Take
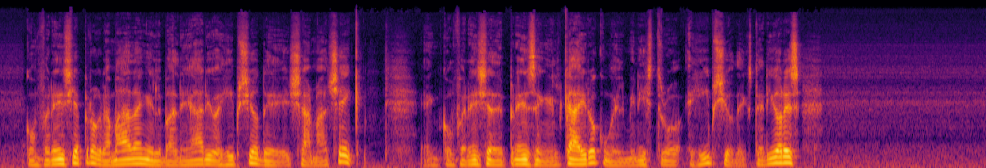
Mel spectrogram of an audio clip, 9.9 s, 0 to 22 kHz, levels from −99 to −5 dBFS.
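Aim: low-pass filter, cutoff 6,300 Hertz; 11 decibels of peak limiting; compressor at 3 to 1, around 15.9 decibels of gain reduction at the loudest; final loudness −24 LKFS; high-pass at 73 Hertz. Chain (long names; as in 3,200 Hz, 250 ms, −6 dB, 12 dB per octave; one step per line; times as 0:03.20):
high-pass filter 73 Hz
low-pass filter 6,300 Hz
downward compressor 3 to 1, threshold −33 dBFS
level +12.5 dB
brickwall limiter −12.5 dBFS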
